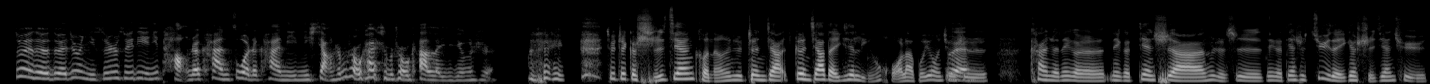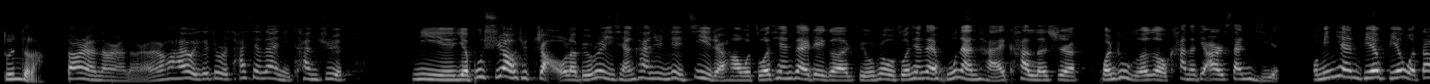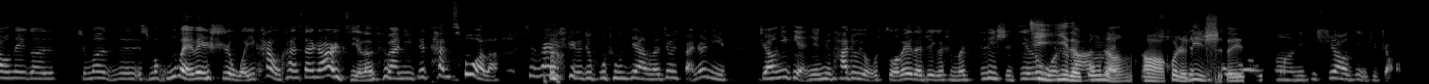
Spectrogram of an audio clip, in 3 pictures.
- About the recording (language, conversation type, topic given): Chinese, podcast, 播放平台的兴起改变了我们的收视习惯吗？
- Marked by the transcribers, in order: laughing while speaking: "时候看什么时候看了"; laughing while speaking: "对"; other background noise; laughing while speaking: "对吧？你这看错了，现在这个就不出现了"; laugh; unintelligible speech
